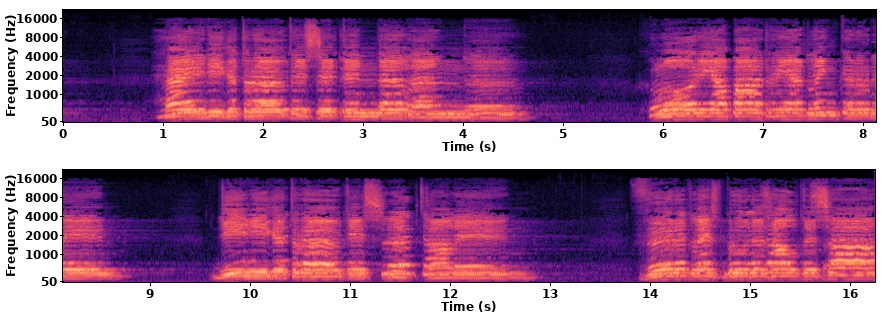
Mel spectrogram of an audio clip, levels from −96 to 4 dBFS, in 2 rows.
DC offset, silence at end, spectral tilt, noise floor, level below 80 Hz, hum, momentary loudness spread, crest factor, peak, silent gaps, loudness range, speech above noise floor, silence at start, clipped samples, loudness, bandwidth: under 0.1%; 0 s; -3.5 dB/octave; -60 dBFS; -60 dBFS; none; 8 LU; 18 dB; 0 dBFS; none; 4 LU; 43 dB; 0.95 s; under 0.1%; -17 LUFS; 16 kHz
